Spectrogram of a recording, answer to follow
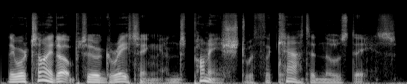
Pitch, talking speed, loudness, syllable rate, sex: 100 Hz, 220 wpm, -20 LUFS, 5.8 syllables/s, male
